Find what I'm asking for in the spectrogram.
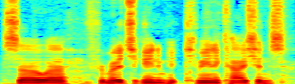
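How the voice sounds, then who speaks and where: A man's voice: mid-range voice, little pitch movement, a little fast, darkish tone, clean tone, rough recording. A man with an Australian accent giving an informal, matter-of-fact explanation, hesitant and unscripted as he goes. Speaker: amateur radio operator presenting.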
